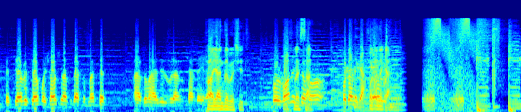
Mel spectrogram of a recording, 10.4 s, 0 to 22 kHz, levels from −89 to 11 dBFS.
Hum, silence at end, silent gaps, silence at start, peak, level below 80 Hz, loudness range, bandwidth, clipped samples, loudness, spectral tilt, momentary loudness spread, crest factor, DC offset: none; 0 s; 8.17-8.44 s; 0.1 s; -8 dBFS; -42 dBFS; 3 LU; 11.5 kHz; under 0.1%; -21 LUFS; -4.5 dB/octave; 12 LU; 12 dB; under 0.1%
